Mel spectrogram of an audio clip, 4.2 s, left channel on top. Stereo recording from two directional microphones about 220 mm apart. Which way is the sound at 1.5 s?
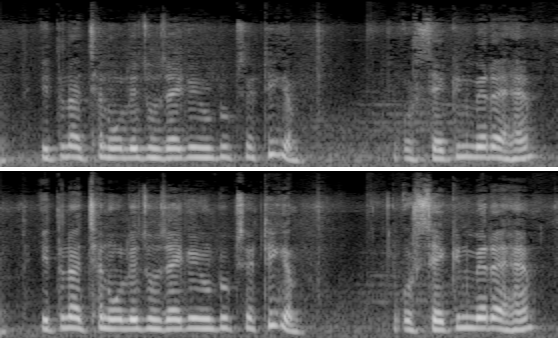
45° right (ahead or behind).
